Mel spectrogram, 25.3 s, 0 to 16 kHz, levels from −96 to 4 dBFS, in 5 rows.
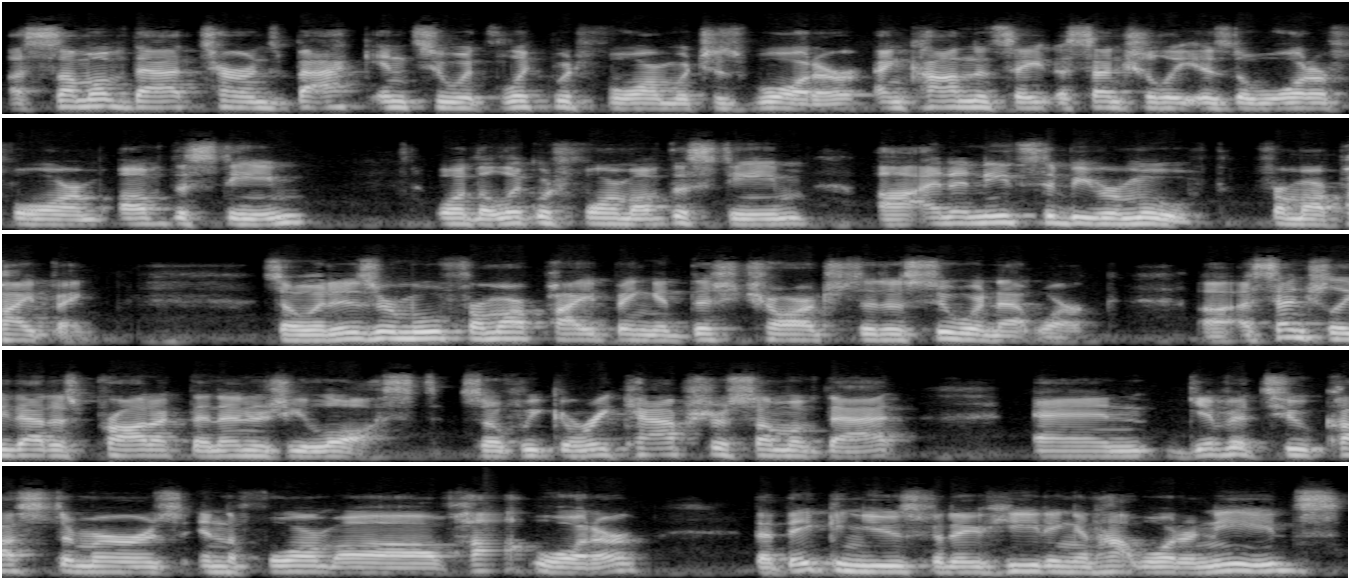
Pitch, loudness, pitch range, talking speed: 150 Hz, -20 LUFS, 140-160 Hz, 215 wpm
